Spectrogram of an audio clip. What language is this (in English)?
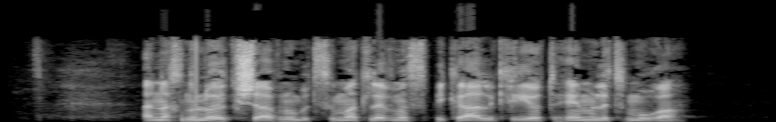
Hebrew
